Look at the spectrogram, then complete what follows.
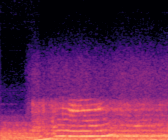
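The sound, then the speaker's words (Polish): Whales calling: low, loud moaning tones that swoop upward and waver, with a sustained higher tone held above them, continuous over a deep rumbling background. “Wieloryby wołają o pomoc.”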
